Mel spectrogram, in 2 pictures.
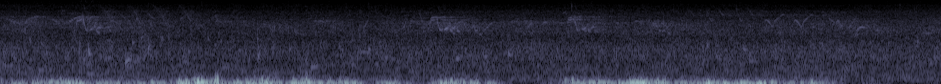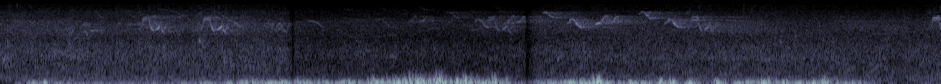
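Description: Small birds chirping in short repeated phrases over faint outdoor ambience, with loud bursts of low rumble in the first few seconds and again about two-thirds of the way through.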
